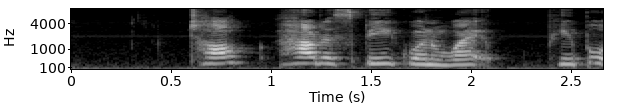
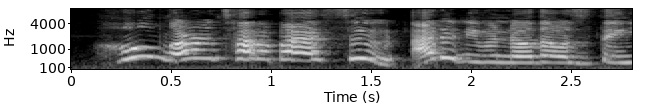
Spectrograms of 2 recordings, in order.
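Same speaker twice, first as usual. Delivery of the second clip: surprised; 11 semitones higher, 6 dB louder, faster than usual. Real, not acted. Surprised at the poem's line.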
